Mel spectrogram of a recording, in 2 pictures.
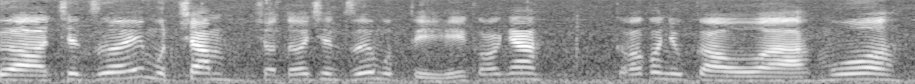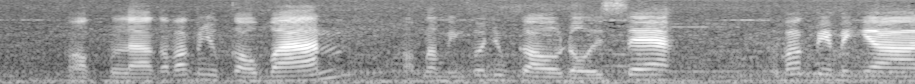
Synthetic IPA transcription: ət͡ɕe˧nzɨ˨˦əjmo˨˩t̚t͡ɕa˧mt͡ɕɔ̰˧˨t̪əː˨˦jt͡ɕe˧nzɨ˨˦jmo˨˩t̚t̪i˧˩kaː˦˥ɓaː˦˥ɲa˧ | kaː˦˥k̚ɓaː˦˥kɔ˨˦ɲu˧kə˨˩waː˨˩mu˧ə | hwa˨˩k̚laː˨˩kaː˦˥ɓaː˦˥kɔ˧ɲu˧kə˨˩wɓaː˨˦n | hwa˨˩k̚laː˨˩mi˨˩ŋ̟kɔ˨˦ɲu˧kə˨˩wɗo˧˩jsɛ˧ | kaː˦˥k̚ɓa˦˥k̚ɲa˧˩mï˨˩ŋ̟ʔaː˨˩

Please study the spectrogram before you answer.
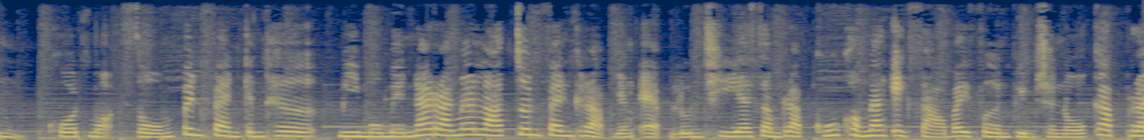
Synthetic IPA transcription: n | kʰoː˦˥t̪̚mɔ̰˨˩ʔso˨˩˦mpe˧nfɛː˧nka˧nt̪ʰɤː˧˩miː˧moː˧me˦˥nːaː˥˩ɾa˦˥k̚naː˥˩ɾa˦˥k̚t͡ɕo˧nfɛː˧nkʰa˧ɾa˨˩p̚ja˧ŋʔɛː˨˩p̚lu˧˦˥nt͡ɕʰi˧ɐsa˩˦mɾa˨˩p̚kʰuː˦˥kʰɔː˩˦ŋnaː˧˩ŋʔeː˨˩k̚saː˩˦wba˧jfɤː˧npʰi˧˩mt͡ɕʰa˧no˦˥ka˨˩pʰːɾa˧

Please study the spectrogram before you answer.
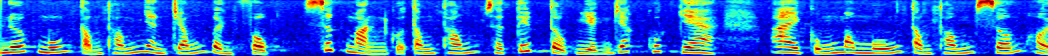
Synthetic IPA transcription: nɨ˦˥ək̚mu˨˦ənt̪ə˧˩wŋ͡mt̪ʰə˨˦wŋ͡mɲa˧jŋ̟t͡ɕɔ˨˦wŋ͡mɓï˨˩ŋ̟fʊ˨˩k͡p̚sɨ˦˥k̚ma̰˧˨jŋ̟ku˧˩ət̪ə˧˩wŋ͡mt̪ʰə˨˦wŋ͡msɛ̰˧˥t̪i˦˥əp̚t̪ʊ˨˩k͡p̚zə̰˧˥nza˦˥k̚ku˦˥ək̚zaː˧ | ʔaː˧jkʊ̰˧˥ŋ͡mma˧wŋ͡mu˨˦ənt̪ə˧˩wŋ͡mt̪ʰə˨˦wŋ͡msəː˨˦mho̰˧˨

